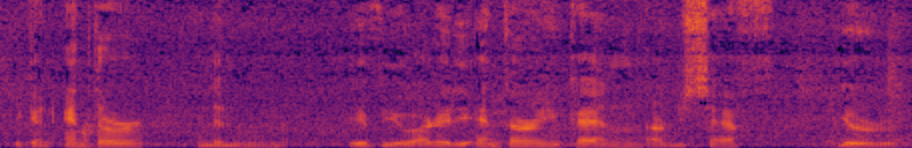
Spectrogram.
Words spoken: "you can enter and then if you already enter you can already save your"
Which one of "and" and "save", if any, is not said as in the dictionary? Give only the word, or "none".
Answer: save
